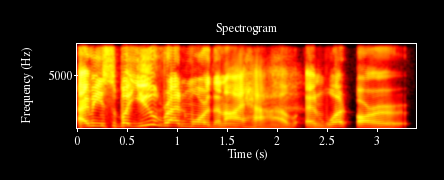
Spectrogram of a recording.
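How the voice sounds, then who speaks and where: A young woman co-hosts a casual podcast, with a mid-pitched, very clear voice. She speaks frankly and with exasperation, using fillers as she goes. The sound is dry and close. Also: very animated, normal speed, fairly bright tone, no room sound. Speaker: podcast co-host. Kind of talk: casual conversation.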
